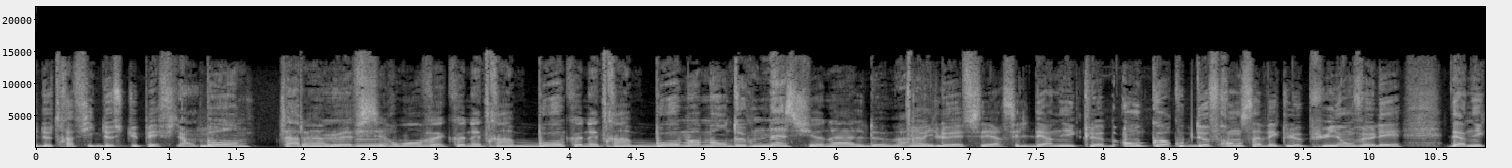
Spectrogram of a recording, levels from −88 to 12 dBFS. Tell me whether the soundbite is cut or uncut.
cut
